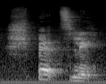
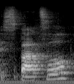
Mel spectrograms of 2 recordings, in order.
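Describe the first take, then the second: First: It is said with an umlaut vowel and '-zle' ending. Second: It is said with a plain 'a' and '-zel' ending. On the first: The speaker calls it right. "I looked it up and it's Spätzle" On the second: The speaker calls it wrong. "I kept pronouncing it Spatzel"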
